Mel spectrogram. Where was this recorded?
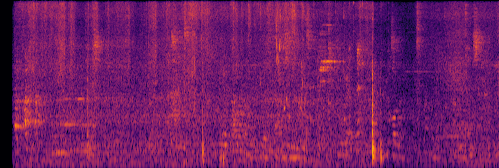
in a restaurant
